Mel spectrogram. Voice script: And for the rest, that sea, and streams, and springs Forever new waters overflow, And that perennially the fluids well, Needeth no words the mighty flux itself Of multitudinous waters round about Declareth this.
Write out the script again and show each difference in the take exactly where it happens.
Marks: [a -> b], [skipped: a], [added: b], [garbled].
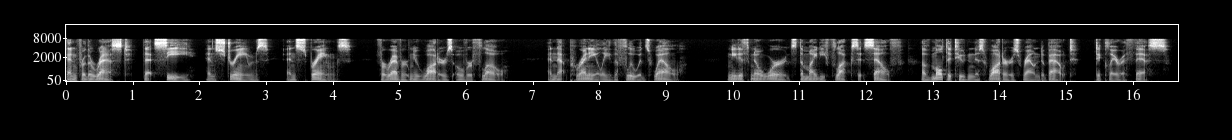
And for the rest, that sea, and streams, and springs Forever new waters overflow, And that perennially the fluids well, Needeth no words the mighty flux itself Of multitudinous waters round about Declareth this.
